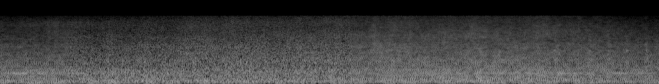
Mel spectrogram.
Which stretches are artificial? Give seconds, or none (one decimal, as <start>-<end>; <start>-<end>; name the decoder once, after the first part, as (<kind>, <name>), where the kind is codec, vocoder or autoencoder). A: 0.0-0.7 (vocoder, Vocos); 3.5-6.6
